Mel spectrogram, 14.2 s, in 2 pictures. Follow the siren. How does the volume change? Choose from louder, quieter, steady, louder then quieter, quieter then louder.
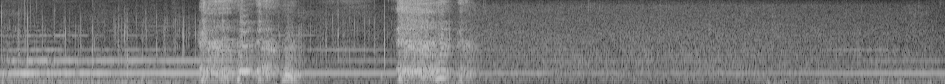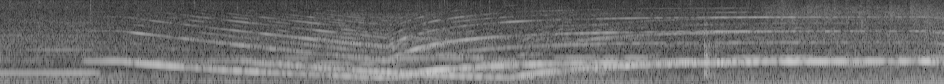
quieter then louder.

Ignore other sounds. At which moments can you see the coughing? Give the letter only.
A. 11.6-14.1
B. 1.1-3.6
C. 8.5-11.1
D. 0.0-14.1
B.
